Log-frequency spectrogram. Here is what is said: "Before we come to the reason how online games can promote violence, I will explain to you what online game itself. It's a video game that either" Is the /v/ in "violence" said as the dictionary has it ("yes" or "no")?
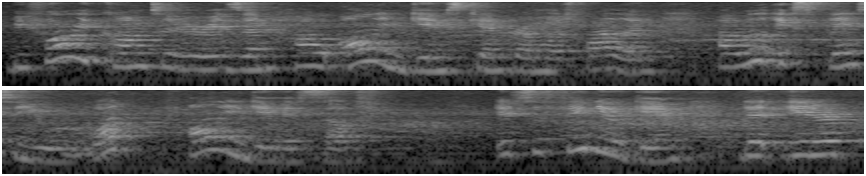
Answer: no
